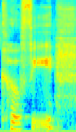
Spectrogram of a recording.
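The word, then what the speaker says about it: Ko-fi: coffee word but then their website is pronounced Kofi so I I like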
